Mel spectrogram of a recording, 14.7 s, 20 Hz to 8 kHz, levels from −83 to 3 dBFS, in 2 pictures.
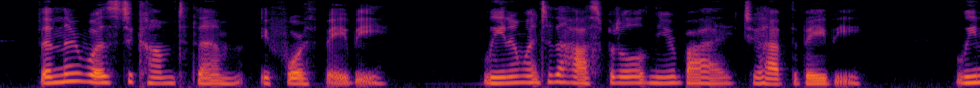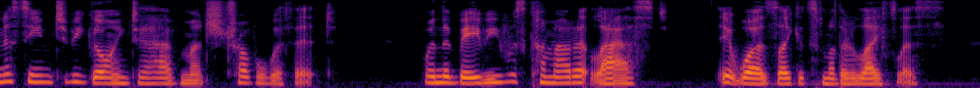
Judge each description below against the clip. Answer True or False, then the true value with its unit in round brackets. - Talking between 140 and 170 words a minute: False (190 wpm)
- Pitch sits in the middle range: False (195 Hz)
